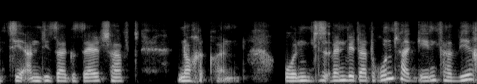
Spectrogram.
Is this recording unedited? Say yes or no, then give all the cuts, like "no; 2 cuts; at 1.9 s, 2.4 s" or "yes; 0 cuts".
no; 1 cut; at 2.1 s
